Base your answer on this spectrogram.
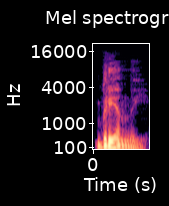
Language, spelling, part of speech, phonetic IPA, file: Russian, бренный, adjective, [ˈbrʲenːɨj], Ru-бренный.ogg
- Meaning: perishable, fleeting, mortal, frail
